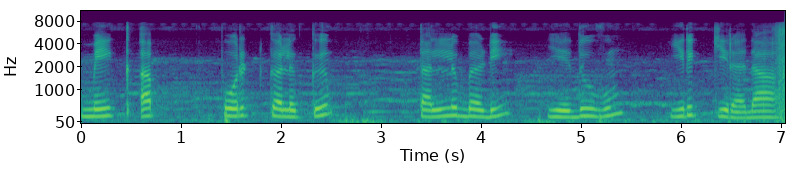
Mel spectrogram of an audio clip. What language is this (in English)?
Tamil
